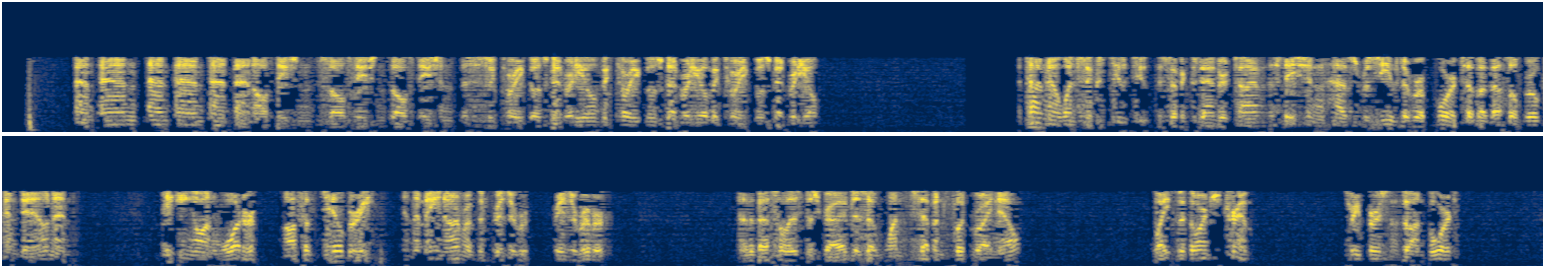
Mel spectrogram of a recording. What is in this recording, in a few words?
Pan Pan call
